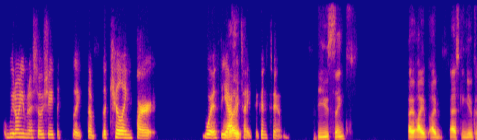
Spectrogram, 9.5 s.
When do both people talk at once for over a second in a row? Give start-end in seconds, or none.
none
